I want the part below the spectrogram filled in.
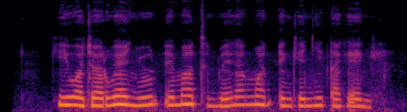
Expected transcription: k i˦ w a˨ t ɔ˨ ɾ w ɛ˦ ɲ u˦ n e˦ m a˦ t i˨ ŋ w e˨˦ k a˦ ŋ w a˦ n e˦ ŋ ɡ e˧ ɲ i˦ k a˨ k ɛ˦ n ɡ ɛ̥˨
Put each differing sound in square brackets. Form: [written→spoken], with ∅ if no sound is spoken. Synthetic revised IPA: k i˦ w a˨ [t→t͡ʃ] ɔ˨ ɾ w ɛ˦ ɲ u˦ n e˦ m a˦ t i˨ [ŋ→n] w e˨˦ k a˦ ŋ w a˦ n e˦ ŋ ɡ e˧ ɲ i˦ [k→t] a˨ k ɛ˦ [n→ŋ] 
